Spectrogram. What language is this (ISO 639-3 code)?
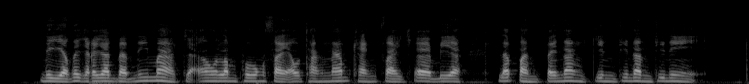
tha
